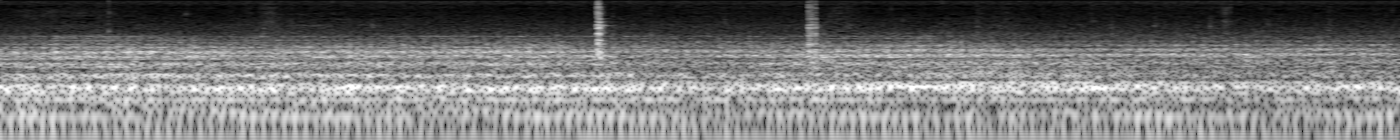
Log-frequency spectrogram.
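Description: Low-flying helicopter overhead, a steady drone of engine and rotor with a fluttering low end. Two short clicks come about three and four seconds in.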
